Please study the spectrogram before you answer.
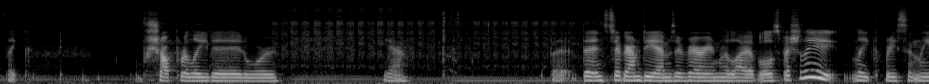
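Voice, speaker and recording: A woman's voice: on the low side, vocal fry, slight background noise. A woman in her twenties, from Portugal, chatting casually with viewers on a live stream while she draws, laughing easily as she answers messages. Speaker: art streamer.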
